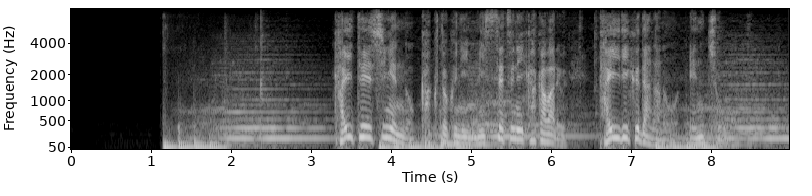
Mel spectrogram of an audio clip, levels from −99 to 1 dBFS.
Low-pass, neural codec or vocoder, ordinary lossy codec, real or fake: 7.2 kHz; codec, 16 kHz, 8 kbps, FunCodec, trained on Chinese and English, 25 frames a second; Opus, 24 kbps; fake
